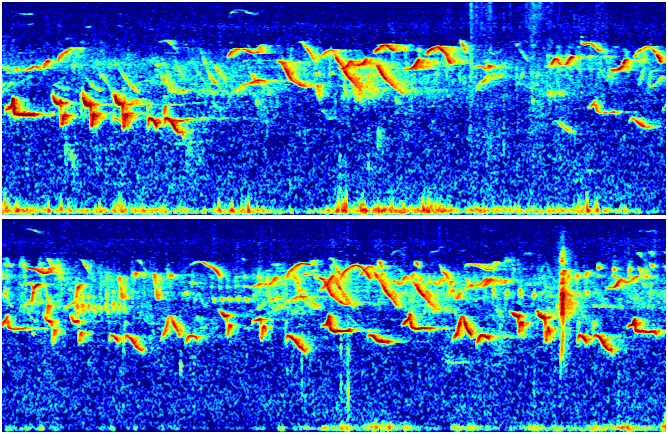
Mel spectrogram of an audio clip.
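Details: Wild chopi blackbird song: a dense, busy stream of high chirps, whistled slurs and sharp notes tumbling over one another without pause, with low wind-like rumble underneath.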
